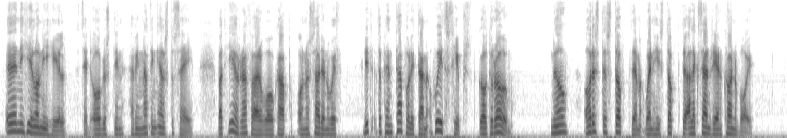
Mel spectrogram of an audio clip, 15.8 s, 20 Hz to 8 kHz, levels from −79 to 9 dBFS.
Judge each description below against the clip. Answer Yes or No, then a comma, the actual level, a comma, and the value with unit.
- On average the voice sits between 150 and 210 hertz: No, low, 125 Hz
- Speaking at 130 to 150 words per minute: Yes, average, 140 wpm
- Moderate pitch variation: Yes, average, 4.6 semitones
